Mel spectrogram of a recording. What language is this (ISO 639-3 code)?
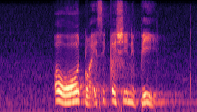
zul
